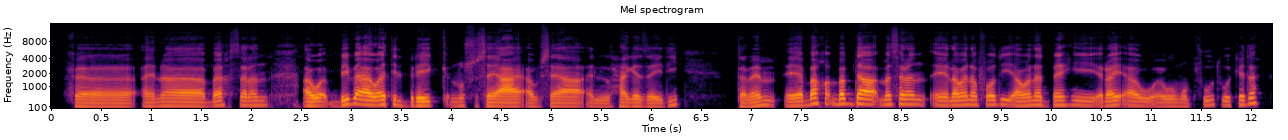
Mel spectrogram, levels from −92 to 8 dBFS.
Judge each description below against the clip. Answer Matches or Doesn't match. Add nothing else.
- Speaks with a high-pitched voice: Doesn't match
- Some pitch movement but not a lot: Matches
